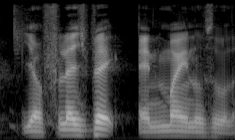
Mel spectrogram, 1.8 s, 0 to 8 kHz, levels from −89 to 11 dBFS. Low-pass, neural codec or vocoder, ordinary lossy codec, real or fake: 7.2 kHz; none; none; real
